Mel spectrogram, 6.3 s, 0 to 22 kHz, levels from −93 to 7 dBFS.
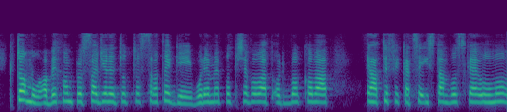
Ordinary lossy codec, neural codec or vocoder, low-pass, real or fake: none; codec, 16 kHz, 1.1 kbps, Voila-Tokenizer; none; fake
